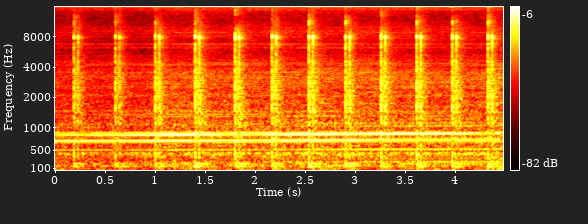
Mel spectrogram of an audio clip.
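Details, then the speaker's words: Diesel air heater (Amazon unit, about £70) on a test bed before fitting to a boat, first start: soft regular ticks two or three per second over a steady fan hum as the dosing pump primes, fuel visibly drawn up. "can you hear that ticking noise that is the fuel pump and I can actually see the fuel being pumped up now"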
